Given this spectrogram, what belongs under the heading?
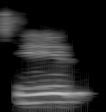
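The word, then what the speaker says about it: Toews: Toewes.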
